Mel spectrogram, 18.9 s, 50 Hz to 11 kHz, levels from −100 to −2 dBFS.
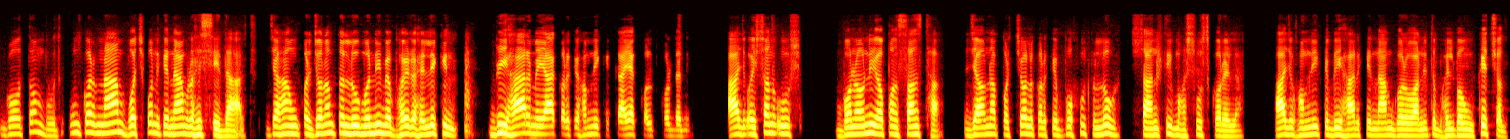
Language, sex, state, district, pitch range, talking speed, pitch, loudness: Bhojpuri, male, Bihar, Saran, 150-185 Hz, 175 wpm, 170 Hz, -17 LUFS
